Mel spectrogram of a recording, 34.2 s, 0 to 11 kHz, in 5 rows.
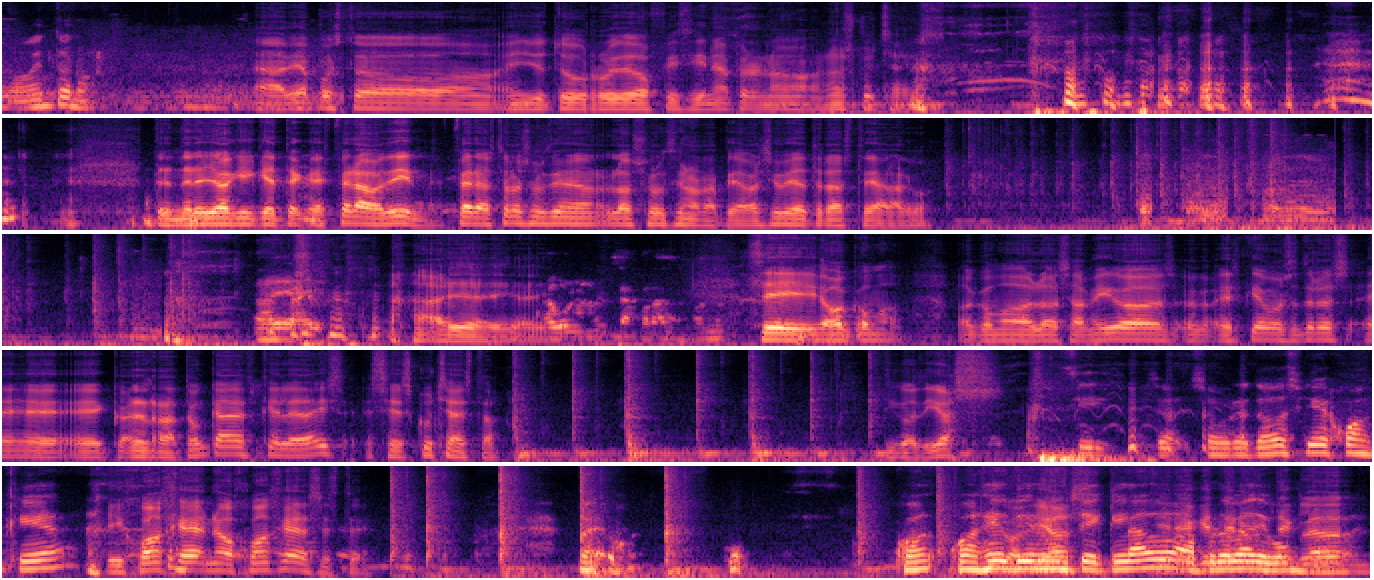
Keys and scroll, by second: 0.7 s, 1.8-2.8 typing, 2.4 super+z, 7.9 super+Tab, 8.6 super+Tab, 14.5 s, 16.2 typing, 17.6 s, 19.8 typing, 23.4-25.8 typing, 28.2-29.9 typing, 33.0 s.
